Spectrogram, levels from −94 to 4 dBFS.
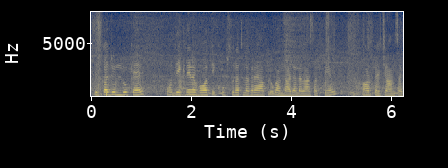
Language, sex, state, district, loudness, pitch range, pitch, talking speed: Hindi, female, Uttar Pradesh, Muzaffarnagar, -22 LUFS, 195-220 Hz, 210 Hz, 210 wpm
